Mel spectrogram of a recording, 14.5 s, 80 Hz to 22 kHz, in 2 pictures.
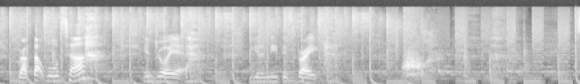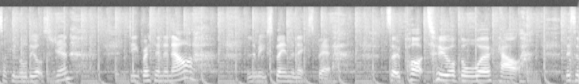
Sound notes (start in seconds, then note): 5.1 exhaling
